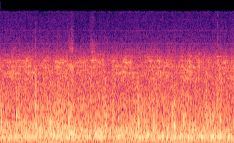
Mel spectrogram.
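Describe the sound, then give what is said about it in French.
A strong storm wind roars steadily and loudly throughout, a dense rushing noise with a deep rumbling low end and faint gusting texture, with no voices. “L'orage est très fort.”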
